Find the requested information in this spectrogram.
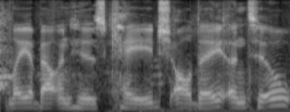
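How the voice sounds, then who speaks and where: Faint background noise is present. Over it, a man talks. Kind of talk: interview answer. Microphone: handheld.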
